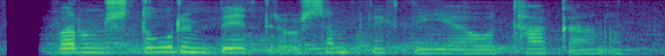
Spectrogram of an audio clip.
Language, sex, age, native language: Icelandic, female, 12, Icelandic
